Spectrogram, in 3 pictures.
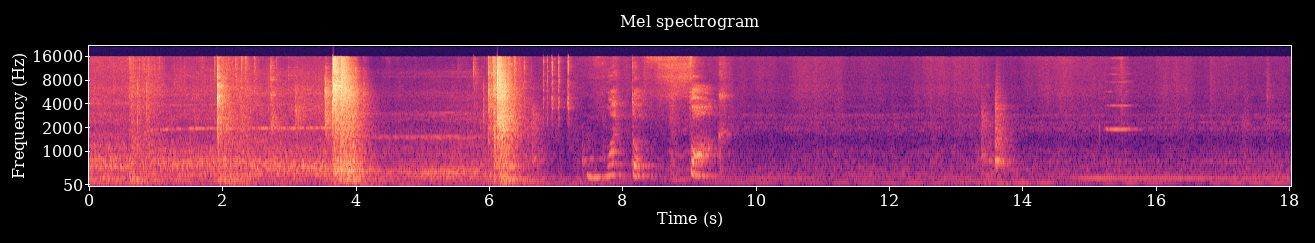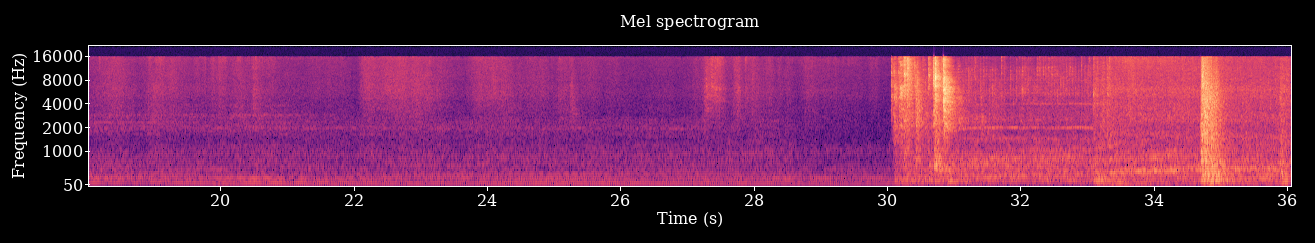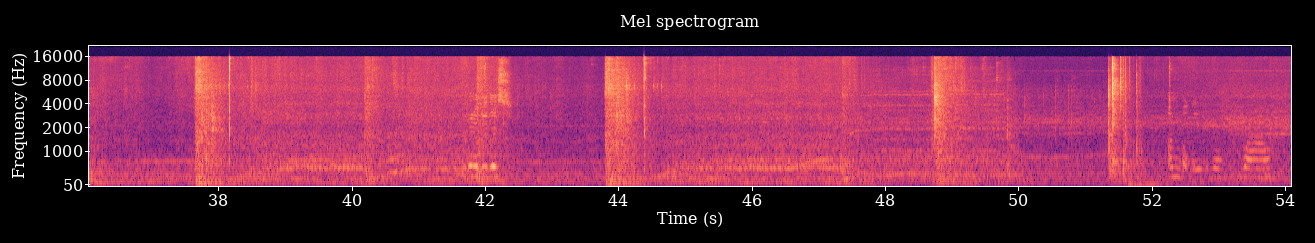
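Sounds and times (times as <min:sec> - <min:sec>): elevator doors rumbling and clanking: 0:00.0 - 0:54.0
elevator pump humming: 0:00.0 - 0:54.0
elevator door bangs: 0:00.3 - 0:04.5, 0:37.5 - 0:41.0.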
